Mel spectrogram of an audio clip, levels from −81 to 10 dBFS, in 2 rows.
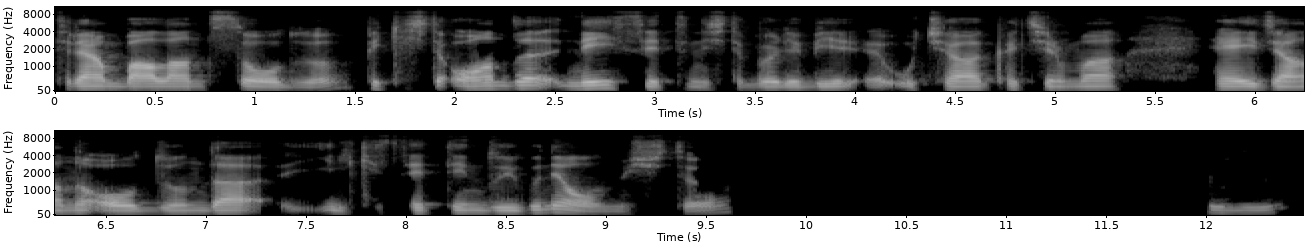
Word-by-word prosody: tren 110 -1 +4
bağlantısı 105 0 +4
oldu. 90 -3 -1
Peki, - - -7
işte, - - -3
o 115 - +2
anda 120 +2 +2
ne 120 +2 +4
hissettin? 100 -6 -4
İşte, 90 0 -8
böyle, 95 0 -1
bir 100 0 -2 0.2
uçağı 100 -1 +1
kaçırma 105 +1 -1 0.4
heyecanı 105 0 +3
olduğunda, 100 +1 0
ilk 105 -4 -12
hissettiğin 110 -1 -6
duygu 105 +4 -3
ne 130 - +2
olmuştu? 90 -4 -4 2.6
Hı - - -11
hı. 105 +1 -12
105 Hz, 110 wpm, -26 LUFS, 100-110 Hz, 2.6 s, tren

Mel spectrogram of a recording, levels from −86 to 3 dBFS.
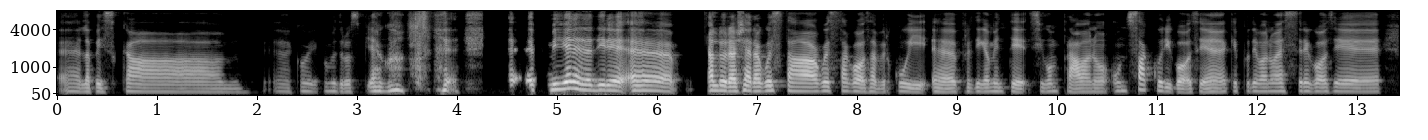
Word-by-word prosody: ehm, 140 -1 -10
la 130 - -3
pesca 125 -2 -4
mhmm, 120 0 -16 0.3
ehm, 130 -1 -18
come 135 -3 -13
come 145 +1 -11
te 135 - -10
lo 130 - -5
spiego? 145 +4 -4 0.5
Eh - - -4 0.5
E - - -1
e 180 - +3 0.2
mi 200 - +5
viene 235 +2 +9
da 185 -1 +4
dire 180 -1 +4 0.5
uhm, 195 +1 -39 0.2
allora 170 -4 +7
c'era 150 -1 +4
questa 150 -3 +4
questa 155 0 -3
cosa 140 -2 0
per 125 +2 -11
cui, 130 -5 -5
uhm, 125 -1 -2
praticamente 135 -1 -5
si - - -13
compravano 125 -2 -2
un 155 +2 -9
sacco 190 +1 -2
di 140 - -4
cose 125 +1 -2
che 145 - -9
potevano 145 0 -6
essere 145 +1 -5
cose 135 -2 -4
140 Hz, 165 wpm, -22 LUFS, 130-150 Hz, 0.5 s, viene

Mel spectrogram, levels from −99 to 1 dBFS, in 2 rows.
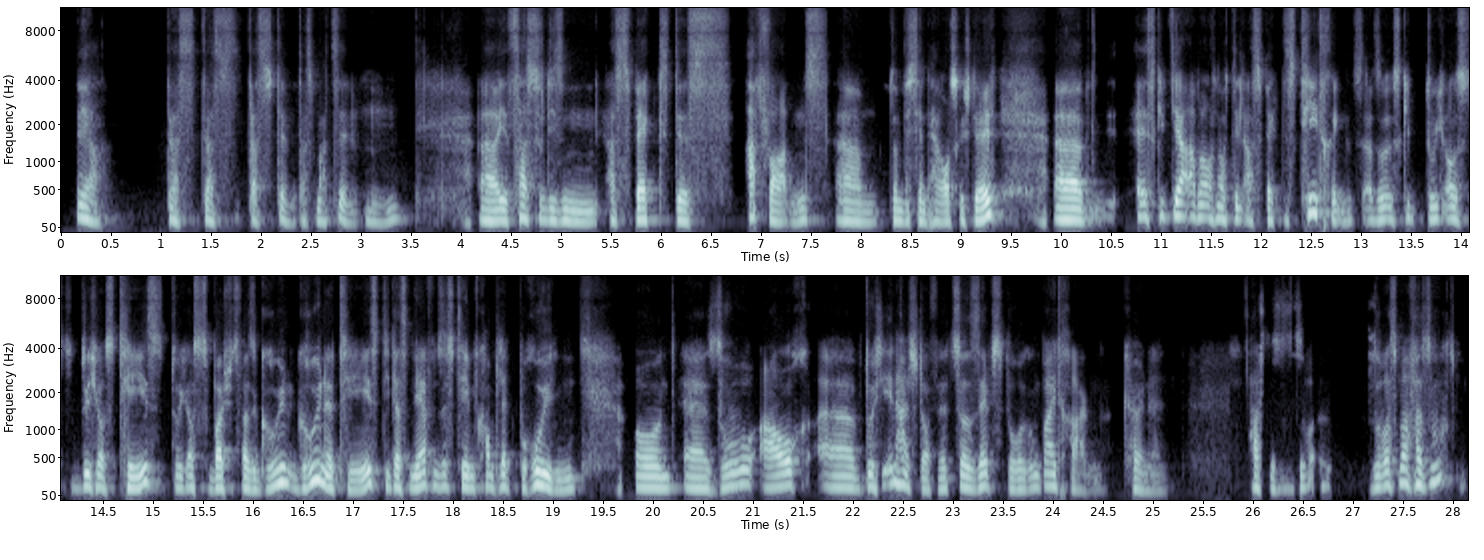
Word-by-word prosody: Ja, 130 -8 0 0.6
das - - -6
das - - -6
das - - -4
stimmt, 95 -2 -7
das - - -11
macht 115 -1 -7
Sinn. 100 -6 -5
mhm. 115 +5 -10 0.7
Äh, 115 -2 +5
jetzt 115 -1 -1
hast 140 -1 +1
du 130 - -2
diesen 110 -3 -1
Aspekt 125 +2 0
des 115 -3 -2
Abwartens, 115 +3 -1
ähm, 110 -3 -2
so 120 - 0
'n 115 - 0
bisschen 105 +1 -1
herausgestellt. 115 - +5 0.5
Äh, 125 -2 +8 0.5
es 155 -3 -1
gibt 160 -1 -8
ja 165 -1 +7
aber 150 0 +1
auch 135 -3 -2
noch 135 -2 0
den 130 0 -4
Aspekt 120 +1 -6
des 115 - -9
Teetrinkens, 115 - -1
also, 120 +2 -2
es 130 -3 -4
gibt 135 -2 -10
durchaus 130 -1 -2
durchaus 130 -1 +1
Tees, 130 +8 +2
durchaus 130 +1 -3
zum 125 -3 -7
besipielsweise 125 -2 +2
grün 135 - +3
grüne 130 - +5
Tees, 110 +11 0
die 135 - -6
das 130 0 +1
Nervensystem 135 -1 +1
komplett 135 +1 -3
beruhigen 115 -4 +3 0.5
und, 125 -1 +2
äh, 120 -2 +1
so 140 - -1
auch, 135 +4 +2
äh, 130 -2 0
durch 135 +2 -2
die 155 - -4
Inhaltsstoffe 130 -11 -1
zur 125 +2 +1
Selbstberuhigung 120 -2 -2
beitragen 110 -10 -5 0.2
können. 95 -5 -8 0.8
Hast 125 0 -3
du - - -5
so, 115 +3 -10
äh 140 - -17 0.4
so 130 +2 -2
was 150 - 0
mal 175 -1 +3
versucht, 190 +8 -1
125 Hz, 150 wpm, -23 LUFS, 115-135 Hz, 0.8 s, Äh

